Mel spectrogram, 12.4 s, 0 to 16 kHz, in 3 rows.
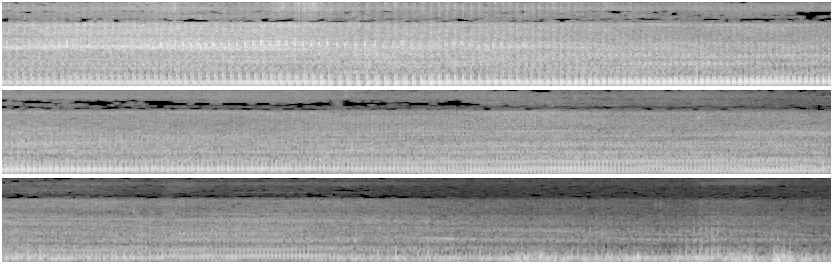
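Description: Suzuki DR250's single-cylinder four-stroke engine pulling away and accelerating, its pitch rising steadily. It fades as the bike rides off into the distance and is barely heard near the end.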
